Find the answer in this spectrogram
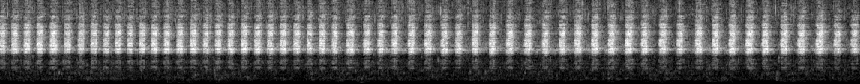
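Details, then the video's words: A cicada sings in Greek nature, a loud, high, rasping buzz pulsing steadily about five times a second without a break. "Τζιτζίκια Τραγούδι"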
